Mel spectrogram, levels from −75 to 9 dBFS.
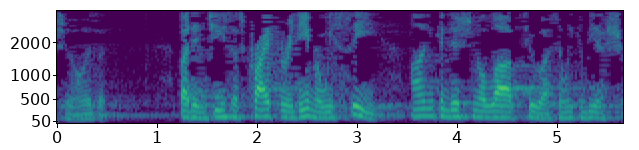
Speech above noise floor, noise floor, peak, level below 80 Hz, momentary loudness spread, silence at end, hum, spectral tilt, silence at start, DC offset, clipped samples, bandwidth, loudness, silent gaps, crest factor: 26 dB; -51 dBFS; -6 dBFS; -58 dBFS; 13 LU; 0 s; none; -10.5 dB/octave; 0 s; under 0.1%; under 0.1%; 4 kHz; -25 LUFS; none; 20 dB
